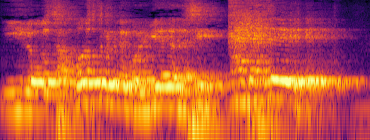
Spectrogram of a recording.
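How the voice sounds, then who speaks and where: A man's voice: a little high, animated, a little slow, mellow, far from the mic. Male pastor, storytelling sermon with rhetorical questions, very echoey church hall.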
